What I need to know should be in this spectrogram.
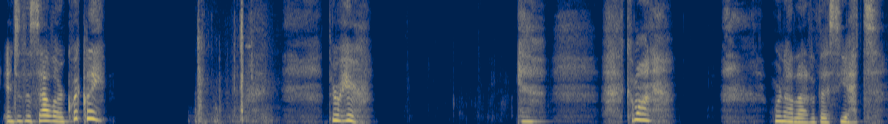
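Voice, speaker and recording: A woman playing a sly, confident, flirty thief in a fantasy roleplay, playful and cheeky with breathy asides. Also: sits high, animated, unhurried, dry recording. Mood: panicked, urgent. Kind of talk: scripted fantasy ASMR roleplay, addressing the listener.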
